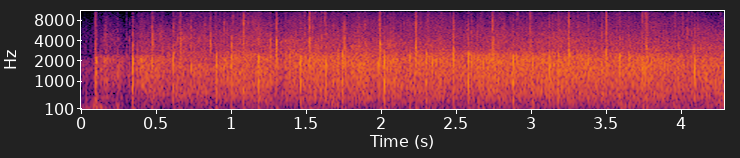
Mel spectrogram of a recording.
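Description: A crowd claps steadily, many hands producing dense, continuous applause with sharp individual claps standing out, moderately loud and sustained throughout without any talking.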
